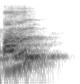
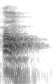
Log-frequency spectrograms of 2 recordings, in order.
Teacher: after P I put a little bit of aspiration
